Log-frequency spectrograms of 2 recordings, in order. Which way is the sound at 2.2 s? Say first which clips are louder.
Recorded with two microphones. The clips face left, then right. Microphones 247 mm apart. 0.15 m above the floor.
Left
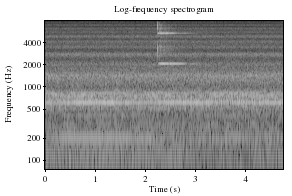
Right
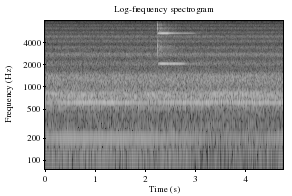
Left 1 dB; 45° right (ahead or behind).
